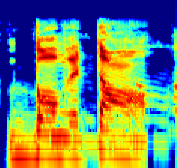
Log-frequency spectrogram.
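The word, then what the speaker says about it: Beauxbatons: That's what it looks like, but it's French, so you can say it with a silly, fake French accent, like, Bobaton.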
